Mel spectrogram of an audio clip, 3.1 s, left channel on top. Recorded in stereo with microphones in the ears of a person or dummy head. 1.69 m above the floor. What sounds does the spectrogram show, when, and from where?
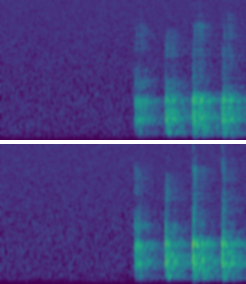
1.7 s footsteps: 40° right (ahead or behind), 4 m; by 2.9 s 50° right (ahead or behind), 4 m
